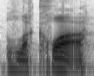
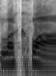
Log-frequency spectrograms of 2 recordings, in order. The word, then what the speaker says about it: La Croix: Well, I actually find myself to be a somewhat avid drinker of La Croix, because it's French. Take it back. Take it. It's pronounced La Croix. It's all right, It's French for the cross.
